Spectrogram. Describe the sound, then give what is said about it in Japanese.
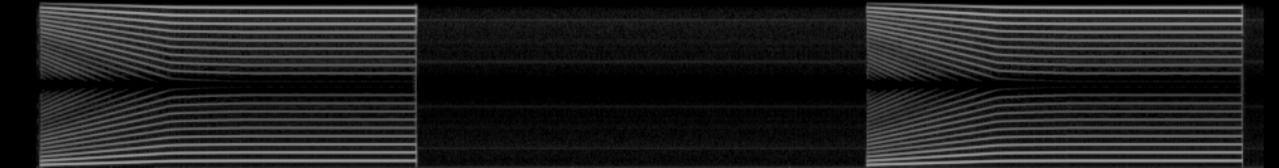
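A loud tsunami warning siren, sounded as a tsunami warning is issued, rises in pitch and holds a steady, harmonic-rich wail for several seconds, falls silent, then sounds again in the same rising pattern. No voices are heard. “津波警報が発表されました。”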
